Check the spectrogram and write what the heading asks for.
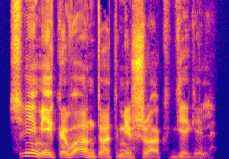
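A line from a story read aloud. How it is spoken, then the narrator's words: Tired witch's voice. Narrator (Russian): устало сказала ведьма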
